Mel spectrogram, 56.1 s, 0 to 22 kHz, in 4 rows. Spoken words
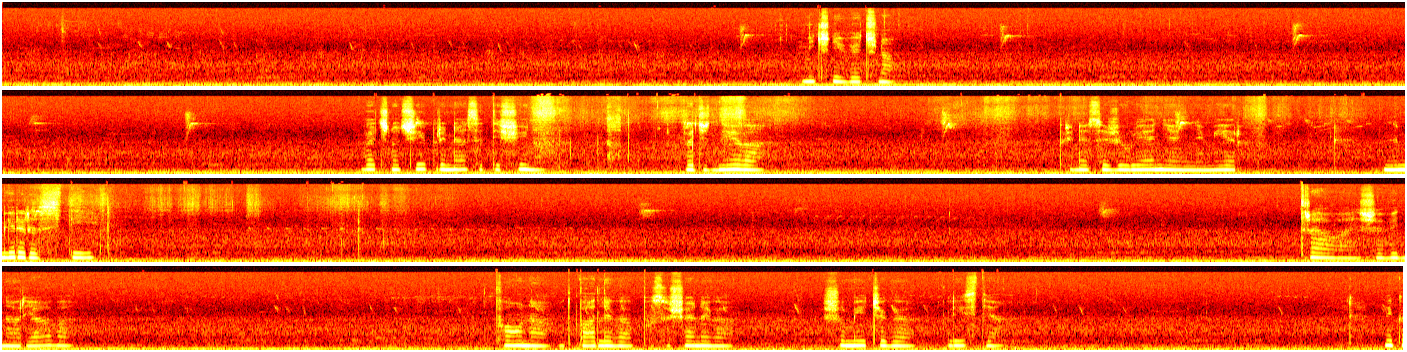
20.8s 21.7s, 27.8s 29.1s

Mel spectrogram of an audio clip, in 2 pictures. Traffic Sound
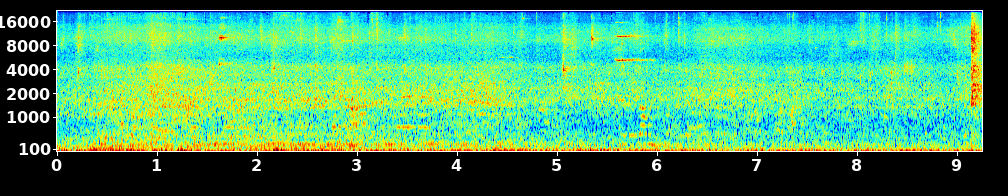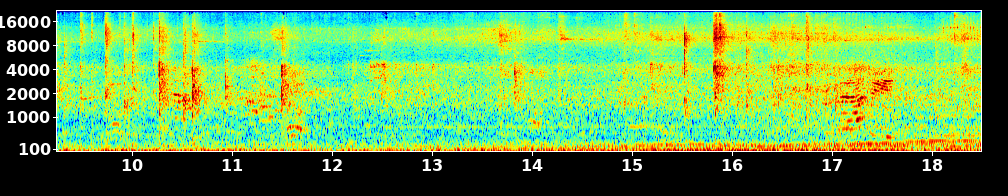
9.2s 18.4s

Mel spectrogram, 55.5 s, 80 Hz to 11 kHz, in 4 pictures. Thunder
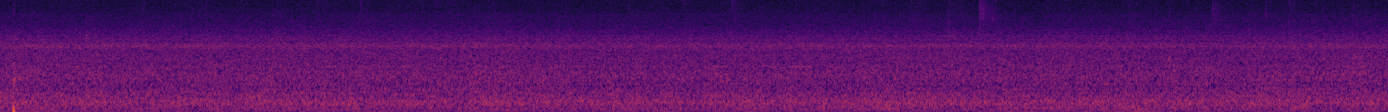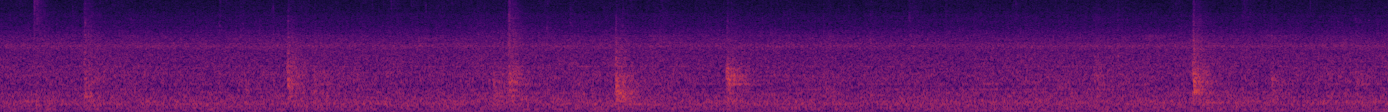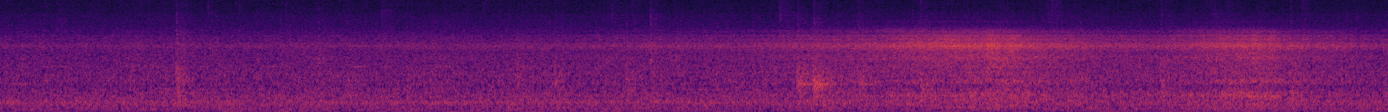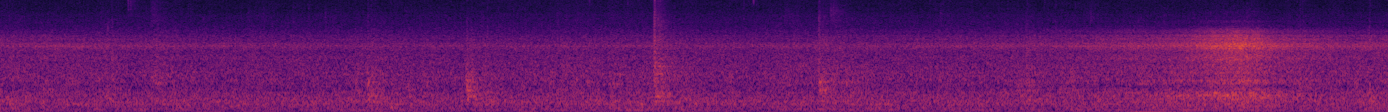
33.0s 43.7s, 49.8s 55.5s

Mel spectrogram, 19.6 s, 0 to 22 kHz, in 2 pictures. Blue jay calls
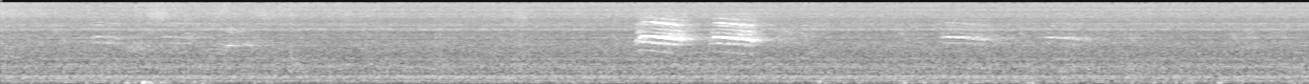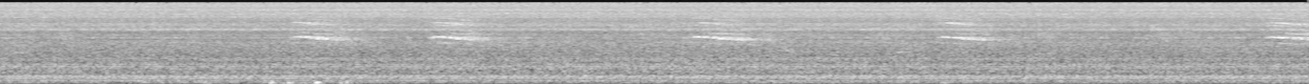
0.0s 2.8s, 4.6s 10.5s, 11.9s 13.8s, 14.9s 19.6s

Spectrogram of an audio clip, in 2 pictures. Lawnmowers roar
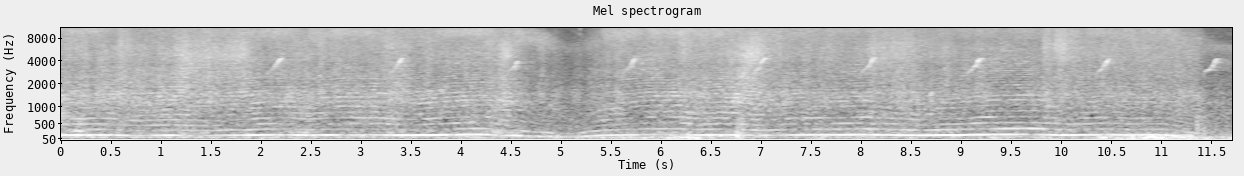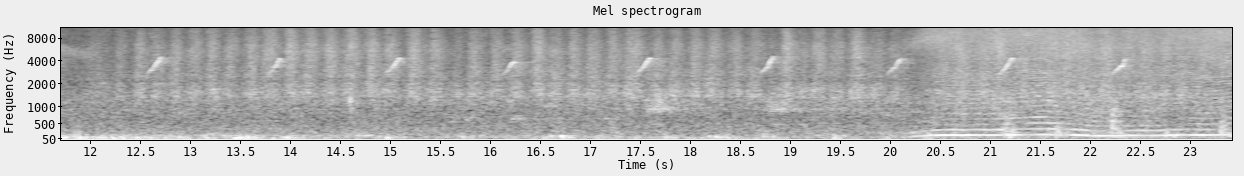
0.0s 11.6s, 20.0s 23.4s

